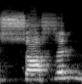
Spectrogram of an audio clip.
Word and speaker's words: soften: up a tent and softened the floor guys it's softened okay soften the tea remember silent soften the floor with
